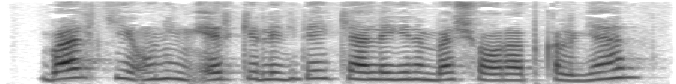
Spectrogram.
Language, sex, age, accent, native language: Uzbek, female, 18-24, Andijon, Uzbek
